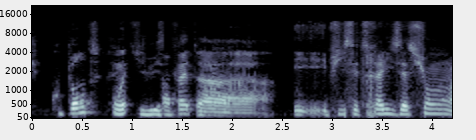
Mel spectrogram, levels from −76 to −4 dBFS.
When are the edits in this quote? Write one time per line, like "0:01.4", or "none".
0:01.3
0:02.5
0:03.1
